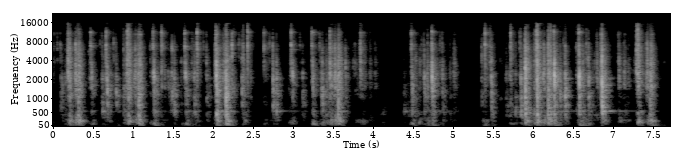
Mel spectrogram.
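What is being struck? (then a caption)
Mechanical keyboard with plastic keycaps. Fingertips type on a backlit, typewriter-style mechanical keyboard with round plastic keycaps, producing rapid, bright, clacky key taps that stop almost instantly. The typing comes in quick bursts with brief pauses partway through.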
